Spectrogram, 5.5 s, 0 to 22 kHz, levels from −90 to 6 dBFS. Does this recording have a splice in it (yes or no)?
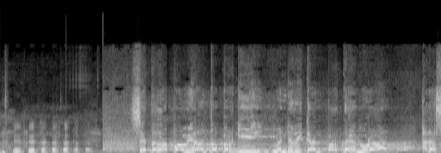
yes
